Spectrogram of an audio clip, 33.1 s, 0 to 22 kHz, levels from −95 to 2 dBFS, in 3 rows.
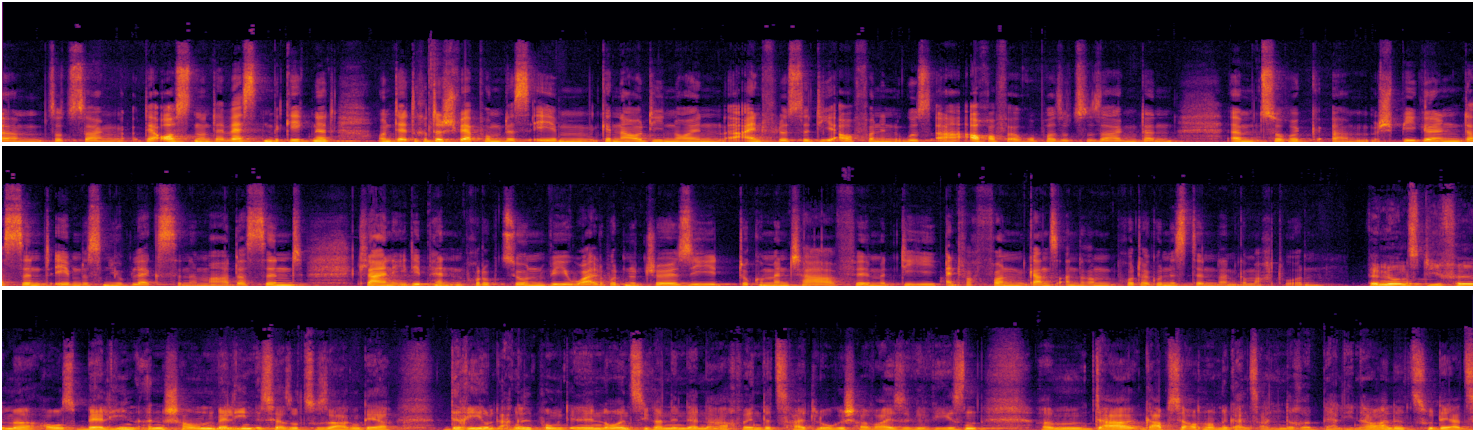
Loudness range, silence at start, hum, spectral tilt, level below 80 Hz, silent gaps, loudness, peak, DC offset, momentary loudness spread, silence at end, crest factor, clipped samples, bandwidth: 6 LU; 0 s; none; -5 dB/octave; -52 dBFS; none; -21 LUFS; 0 dBFS; under 0.1%; 10 LU; 0 s; 20 dB; under 0.1%; 16 kHz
